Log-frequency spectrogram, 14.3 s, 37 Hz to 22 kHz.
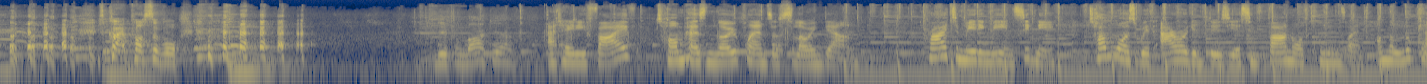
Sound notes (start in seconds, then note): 0.0 both laugh; 1.8 laughs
